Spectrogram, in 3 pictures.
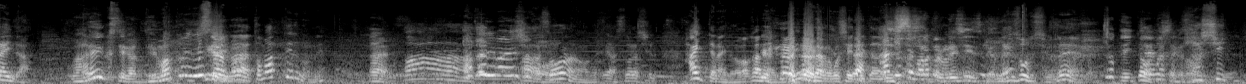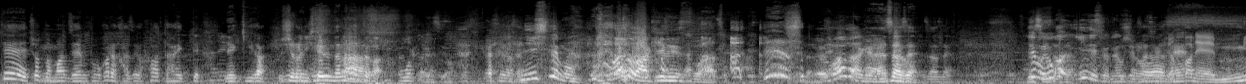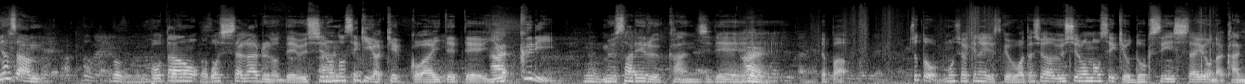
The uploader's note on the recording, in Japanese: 万平蒸祭 in ホテルマント富士 でスナック濡れ頭巾を行った際の公開収録。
